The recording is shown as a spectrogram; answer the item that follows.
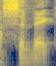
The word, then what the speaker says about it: Civicque: Now, Civic, y'all, is spelled Civicque.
